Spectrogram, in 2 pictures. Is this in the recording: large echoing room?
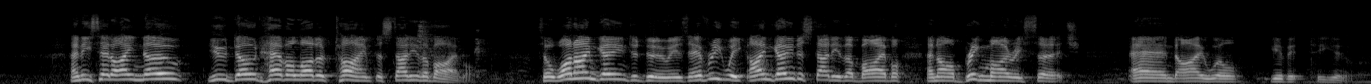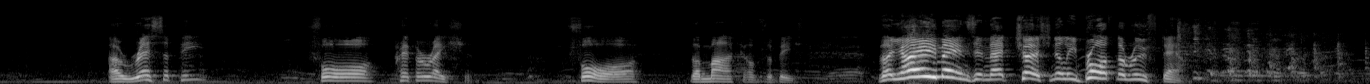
yes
